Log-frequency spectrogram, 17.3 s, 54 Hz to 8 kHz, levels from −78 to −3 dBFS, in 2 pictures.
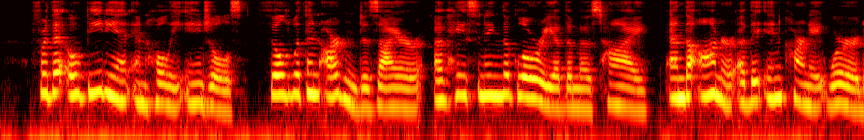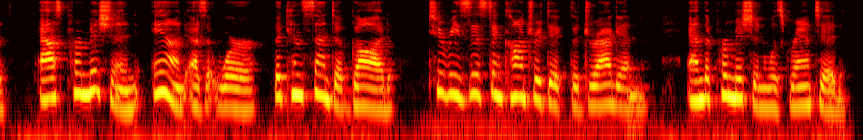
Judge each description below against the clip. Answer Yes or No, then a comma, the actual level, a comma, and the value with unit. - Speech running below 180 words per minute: Yes, average, 165 wpm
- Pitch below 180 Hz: No, high, 215 Hz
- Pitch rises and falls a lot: Yes, wide, 7.1 semitones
